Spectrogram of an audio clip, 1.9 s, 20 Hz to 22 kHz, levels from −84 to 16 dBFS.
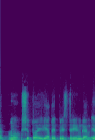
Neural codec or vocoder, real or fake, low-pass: none; real; 10.8 kHz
